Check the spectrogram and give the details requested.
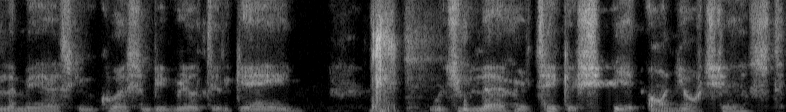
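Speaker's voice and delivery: whispered voice. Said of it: "that whisper".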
